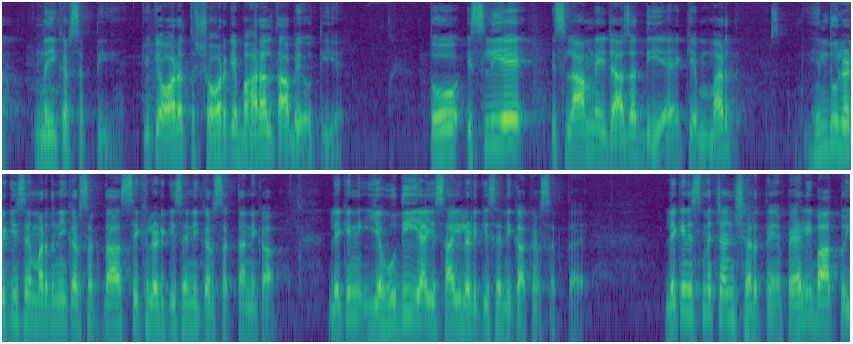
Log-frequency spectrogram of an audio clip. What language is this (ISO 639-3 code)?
urd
